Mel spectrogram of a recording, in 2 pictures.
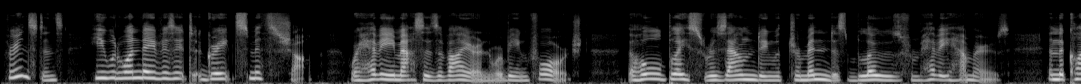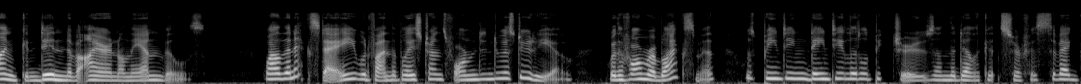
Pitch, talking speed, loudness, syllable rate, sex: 225 Hz, 190 wpm, -19 LUFS, 5.6 syllables/s, female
